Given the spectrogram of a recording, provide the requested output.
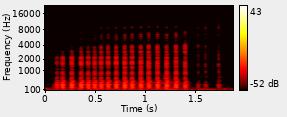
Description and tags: Wood Creak 9
Wooden Creaking
Wooden Chair Creak
Wooden, floor, Creak, Chair, Creaking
